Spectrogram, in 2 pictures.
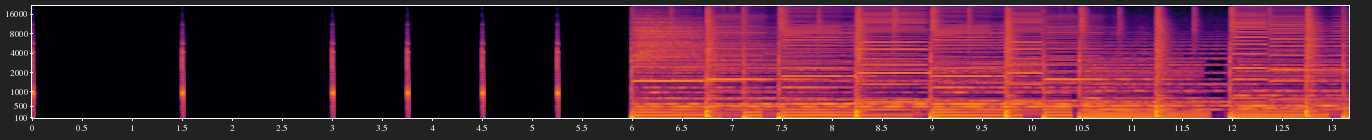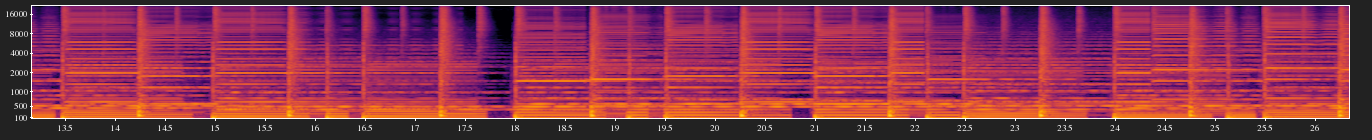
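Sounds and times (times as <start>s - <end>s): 
keyboard playing: 6.0s - 26.3s.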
